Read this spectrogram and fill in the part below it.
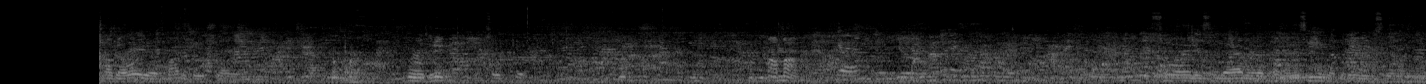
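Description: Many voices murmur in a crowded room in the background.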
